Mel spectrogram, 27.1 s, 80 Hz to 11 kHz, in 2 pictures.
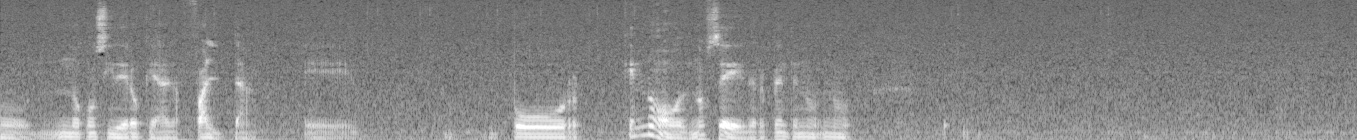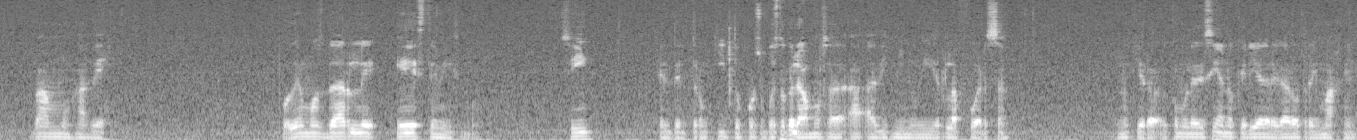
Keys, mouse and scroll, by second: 0.3 click, 0.8 click, 2.5 click, 3.0 click, 3.7 click, 4.1 click, 4.7 click, 5.1 click, 8.3 click, 9.8 click, 13.4 click, 13.4 middle click, 13.4-13.8 scroll down 1, 16.6 click, 18.7-19.1 scroll up 2, 19.6-20.6 shift+middle drag, 22.6 click, 25.3 click, 25.9 click, 26.4 click.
